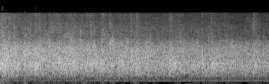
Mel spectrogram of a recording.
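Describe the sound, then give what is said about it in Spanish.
Sustained applause from an audience at a church worship service: dense, steady clapping that holds at a fairly even, loud level for about three seconds, with no talking over it. “Démosle otro aplauso al Rey bendito.”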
